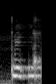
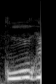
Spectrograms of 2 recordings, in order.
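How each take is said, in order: First: कुक with a short clipped u, like English cook; teacher modelling कुक with short u. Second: कूक with a long stretched oo, the wrong way; teacher demonstrating wrong कूक with long ऊ. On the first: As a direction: say कुक quick, short u vowel. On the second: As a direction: draw out कूक as a long ऊ to show the mistake. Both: Shown as a demonstration. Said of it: "कूक नहीं होगा".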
